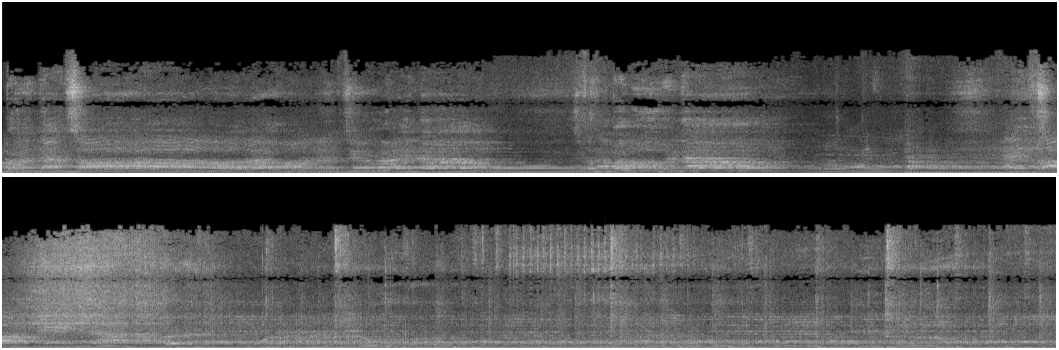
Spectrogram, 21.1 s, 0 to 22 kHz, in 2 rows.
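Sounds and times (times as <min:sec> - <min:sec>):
live pop concert music: 0:00.0 - 0:21.0
person singing: 0:00.0 - 0:21.0
heavy bass beat: 0:09.9 - 0:21.0.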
